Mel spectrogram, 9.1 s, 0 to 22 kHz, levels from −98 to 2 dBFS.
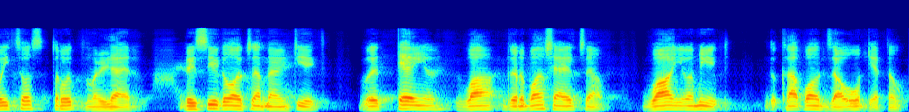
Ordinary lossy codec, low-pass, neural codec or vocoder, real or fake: none; none; codec, 16 kHz, 0.5 kbps, FreqCodec, larger model; fake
